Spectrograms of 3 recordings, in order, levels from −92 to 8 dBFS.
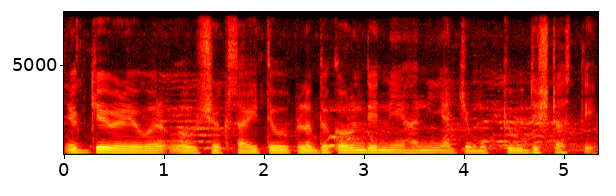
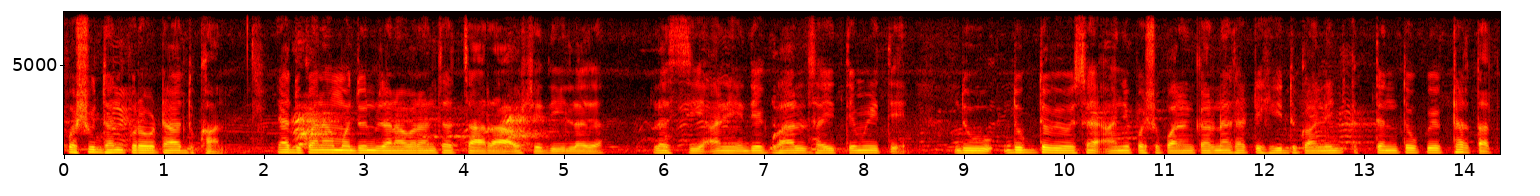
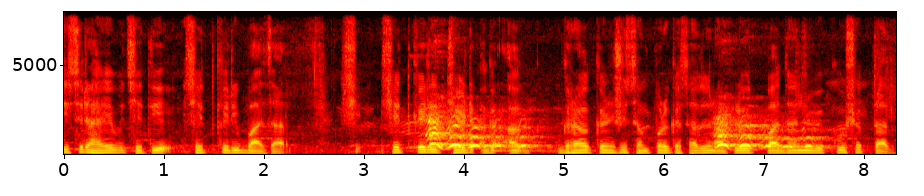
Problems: constant background noise, continuous background conversations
